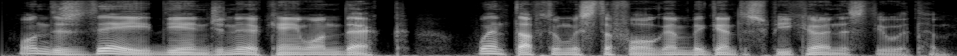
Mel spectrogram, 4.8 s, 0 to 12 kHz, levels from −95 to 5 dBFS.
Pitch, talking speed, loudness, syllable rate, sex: 100 Hz, 250 wpm, -20 LUFS, 5.9 syllables/s, male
